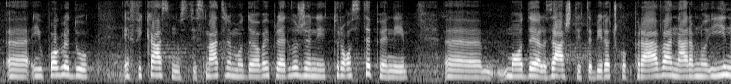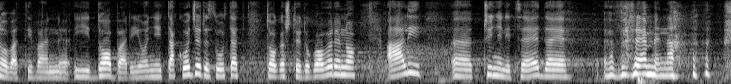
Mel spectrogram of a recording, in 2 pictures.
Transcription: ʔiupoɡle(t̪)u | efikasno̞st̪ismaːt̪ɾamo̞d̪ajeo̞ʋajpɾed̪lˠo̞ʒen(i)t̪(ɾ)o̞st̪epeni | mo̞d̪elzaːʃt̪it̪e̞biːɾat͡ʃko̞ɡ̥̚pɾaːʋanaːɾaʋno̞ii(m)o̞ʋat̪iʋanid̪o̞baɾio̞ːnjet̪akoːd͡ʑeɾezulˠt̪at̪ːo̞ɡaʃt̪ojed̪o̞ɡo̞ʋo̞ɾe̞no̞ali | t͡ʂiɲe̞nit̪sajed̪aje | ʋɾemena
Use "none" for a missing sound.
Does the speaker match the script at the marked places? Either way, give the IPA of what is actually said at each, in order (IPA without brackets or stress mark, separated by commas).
d̪, i, ɾ, n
